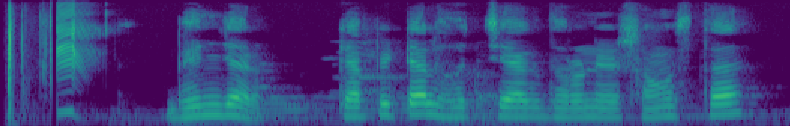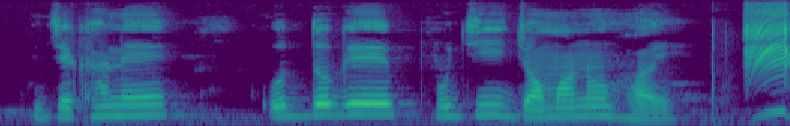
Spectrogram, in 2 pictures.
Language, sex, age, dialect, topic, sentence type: Bengali, male, 18-24, Northern/Varendri, banking, statement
